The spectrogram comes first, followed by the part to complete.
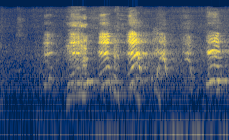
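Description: People chuckling and laughing in short bursts, starting about half a second in.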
